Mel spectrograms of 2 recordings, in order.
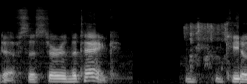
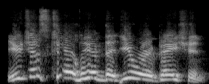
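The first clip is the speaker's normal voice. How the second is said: louder, high mocking pitch; high teasing voice; 11 semitones higher, 5 dB louder than usual. [name] mocking the host's contradiction, high and loud. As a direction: poke fun at him in a high voice.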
